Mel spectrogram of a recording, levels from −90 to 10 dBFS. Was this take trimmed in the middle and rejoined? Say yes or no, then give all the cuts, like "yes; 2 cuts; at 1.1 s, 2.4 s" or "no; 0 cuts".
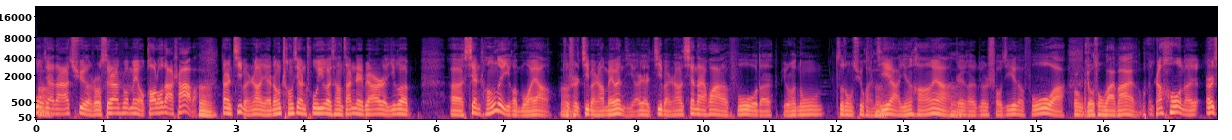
yes; 3 cuts; at 11.1 s, 15.7 s, 16.8 s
